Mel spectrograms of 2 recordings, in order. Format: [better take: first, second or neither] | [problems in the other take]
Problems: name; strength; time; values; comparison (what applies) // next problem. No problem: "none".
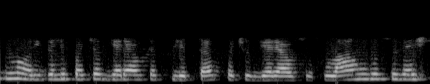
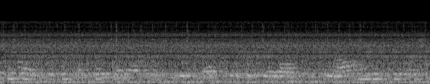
first | background sound (Drill / Mechanisms); as loud as the speech // room echo; dies away in 0.5 s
